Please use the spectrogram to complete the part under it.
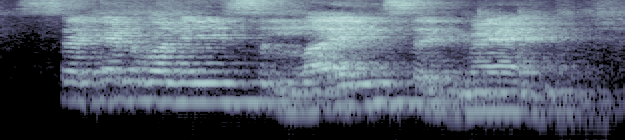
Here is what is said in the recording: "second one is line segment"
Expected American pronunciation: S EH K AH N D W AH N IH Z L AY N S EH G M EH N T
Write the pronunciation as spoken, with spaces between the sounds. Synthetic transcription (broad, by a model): S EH K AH N D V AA L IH S L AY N S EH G M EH N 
